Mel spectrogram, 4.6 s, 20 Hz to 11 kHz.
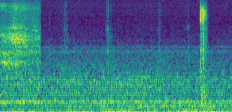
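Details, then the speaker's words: Chinese 12 V diesel heater running on a borrowed replacement motherboard, after E-3/E-6 errors caused by a damaged board: faint sharp ticks about once a second over a low hum. This is the fuel pump ticking normally at startup. "yeah that's that's gonna be fine that's gonna be fine there that's how it normally stands"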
